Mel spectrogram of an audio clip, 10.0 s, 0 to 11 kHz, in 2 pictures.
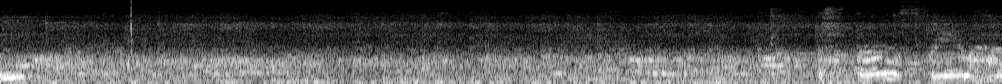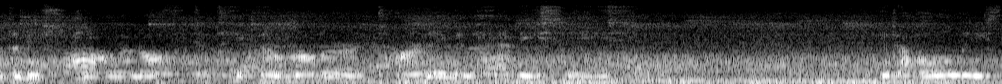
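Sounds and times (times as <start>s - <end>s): ride car rolling on track: 0.0s - 10.0s.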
